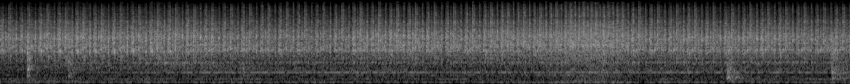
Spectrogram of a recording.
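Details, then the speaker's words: Gen 6 454 big-block Chevy in a 1976 C30 dually at low idle, revved after a minute or two with no oil reaching the top end. A dry, busy metallic clatter: lifter clatter from oil starvation. "Well, as you can hear, it's not sounding good. It's been a minute or two. I've tried revving up the engine. There's nothing. No oil is getting up to the top."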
